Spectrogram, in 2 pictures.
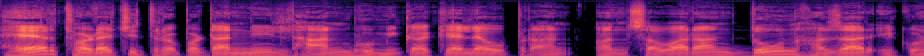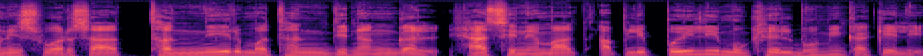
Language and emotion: Goan Konkani, neutral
